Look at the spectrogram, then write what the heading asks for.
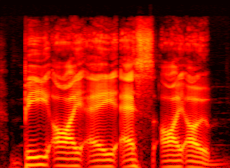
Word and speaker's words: Biasio: Fabio, F-A-B-I-O, then space D-E, space B-I-A-S-I-O. Biasio? Fabio Biasio, I think is the correct terminology.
